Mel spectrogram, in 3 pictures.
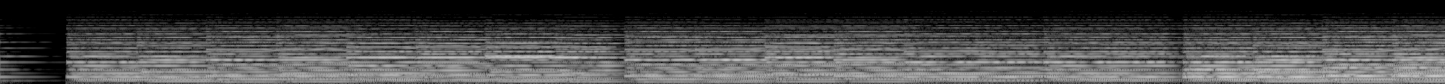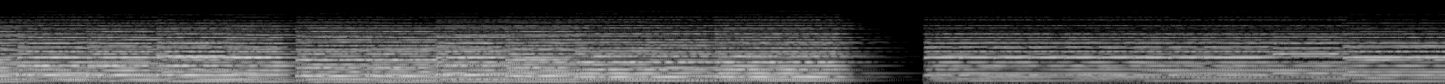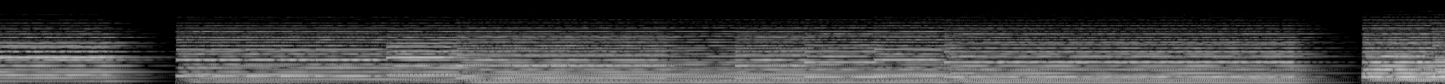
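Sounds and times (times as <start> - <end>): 
MIDI music: 0.7 - 43.3.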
